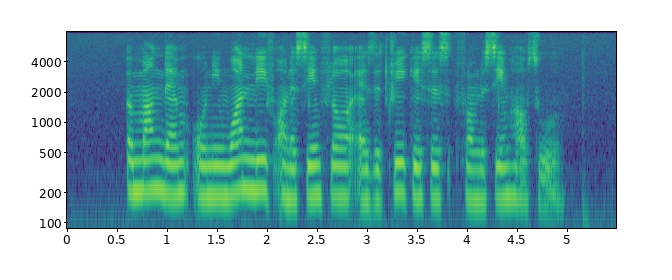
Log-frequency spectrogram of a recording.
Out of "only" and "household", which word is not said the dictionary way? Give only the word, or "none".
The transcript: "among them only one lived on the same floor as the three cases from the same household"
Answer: household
